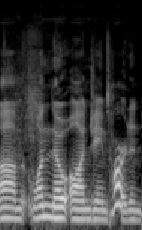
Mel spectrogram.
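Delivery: voice cracking. Podcast co-host asked for thoughts on a trade, voice cracking. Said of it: "just voice crack. I keep voice cracking".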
